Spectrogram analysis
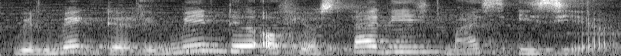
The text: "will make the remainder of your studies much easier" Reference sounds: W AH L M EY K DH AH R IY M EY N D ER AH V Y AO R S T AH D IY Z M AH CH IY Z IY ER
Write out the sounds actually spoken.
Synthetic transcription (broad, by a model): W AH L M EY K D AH R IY M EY N D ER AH F Y AO S T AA D IY M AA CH IY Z IY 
